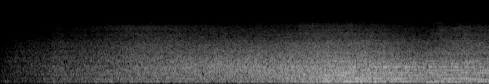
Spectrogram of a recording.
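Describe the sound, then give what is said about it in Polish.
Sea waves wash steadily around a boat rocking on the water, a continuous broad rushing swell that builds gradually louder and holds, with no voices. “Łódź unosiła się miarowo na falach. Wśród odgłosu morza usłyszałem złowróżbny głos.”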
